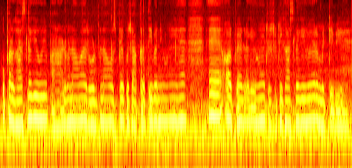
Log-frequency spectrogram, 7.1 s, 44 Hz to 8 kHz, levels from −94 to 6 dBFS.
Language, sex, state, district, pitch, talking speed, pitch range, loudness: Hindi, female, Punjab, Fazilka, 185 Hz, 295 wpm, 165-195 Hz, -14 LUFS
